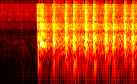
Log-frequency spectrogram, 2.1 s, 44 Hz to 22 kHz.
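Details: 2008 Can-Am Outlander 650 with an intermittent crank, no start after a couple of restarts or after running about a minute: starter spins the engine at a steady, quick chug but it never catches. The cause is a failed crank angle sensor.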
